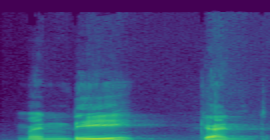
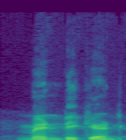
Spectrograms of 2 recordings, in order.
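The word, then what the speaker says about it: mendicant: मेंडीकेंट। Saint है या cantt है? बताओ स्पेलिंग बताओ। देखें एम ई एन डी आई सी एन टी।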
